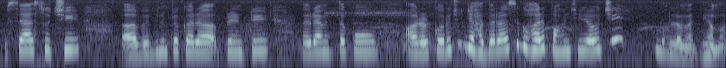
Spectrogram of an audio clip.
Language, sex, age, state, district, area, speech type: Odia, female, 18-30, Odisha, Kendrapara, urban, spontaneous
